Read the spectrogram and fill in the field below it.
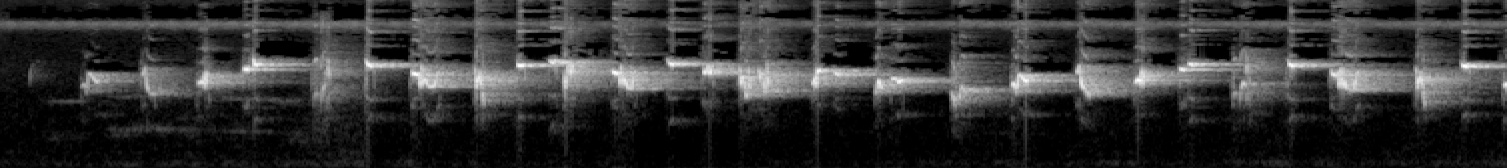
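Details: Sooty-headed bulbul lure song meant to get reluctant young caged birds to sing: a fast run of bubbly, slurred whistled notes, each dipping or rising, repeated steadily about every half second with brief pauses, no other sounds.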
